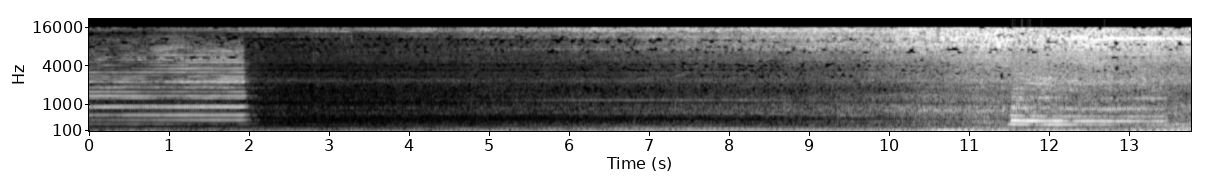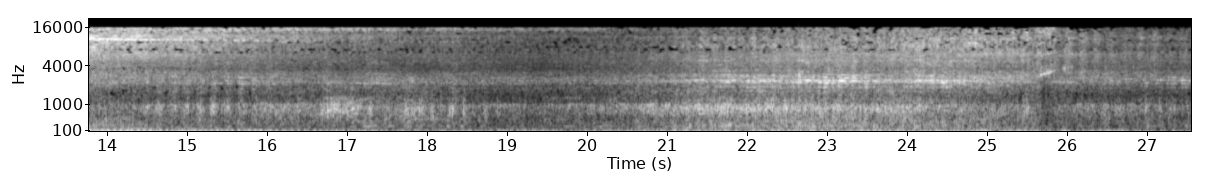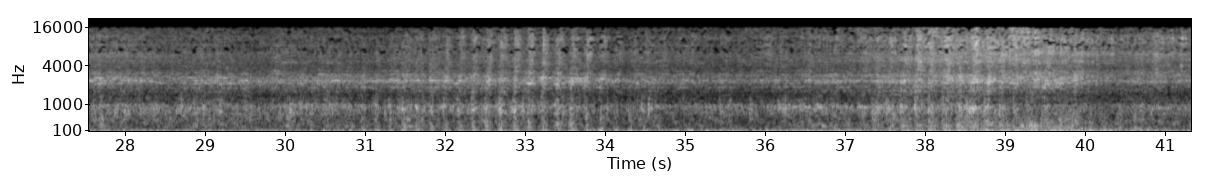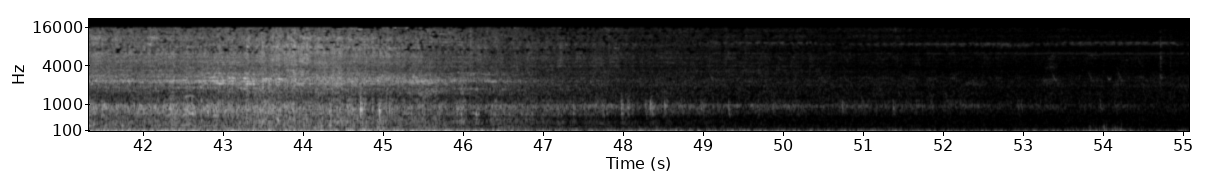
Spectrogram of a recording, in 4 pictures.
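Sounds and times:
locomotive horn: 0.0 - 2.4, 11.2 - 14.4
train coaches rumbling past: 0.0 - 55.0
wheels clickety-clack over rails: 6.7 - 51.8.

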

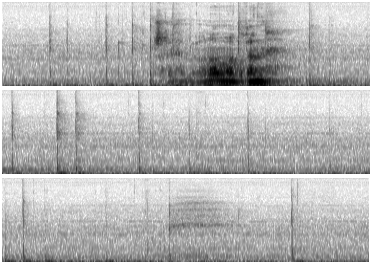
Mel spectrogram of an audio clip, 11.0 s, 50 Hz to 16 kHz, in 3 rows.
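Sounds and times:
stylus clicking on tablet screen: 0.4 - 9.0.

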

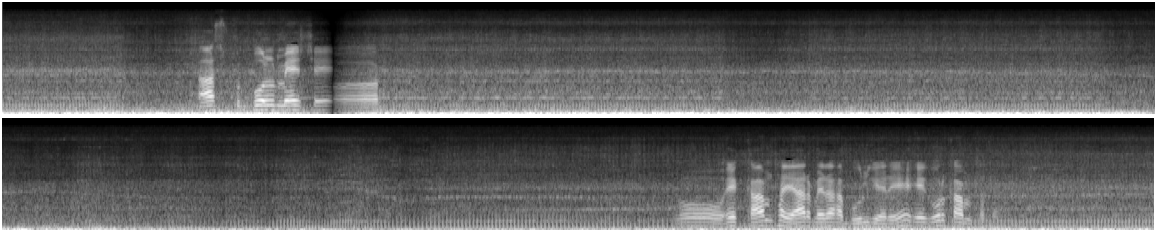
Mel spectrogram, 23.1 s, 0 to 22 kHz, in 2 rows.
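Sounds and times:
motorcycle engine running: 0.0 - 23.0
wind rumble on microphone: 3.6 - 14.3.

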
